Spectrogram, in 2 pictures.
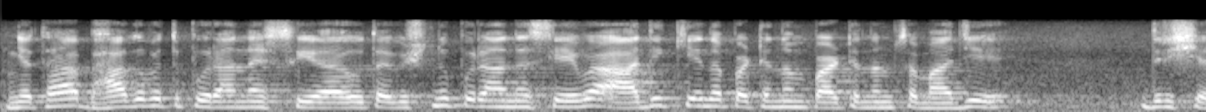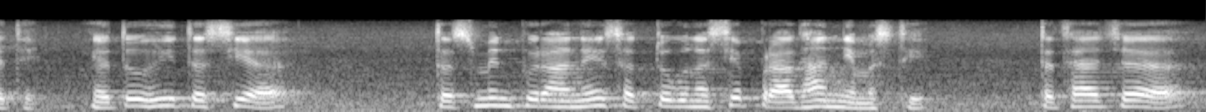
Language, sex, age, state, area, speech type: Sanskrit, male, 18-30, Delhi, urban, spontaneous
